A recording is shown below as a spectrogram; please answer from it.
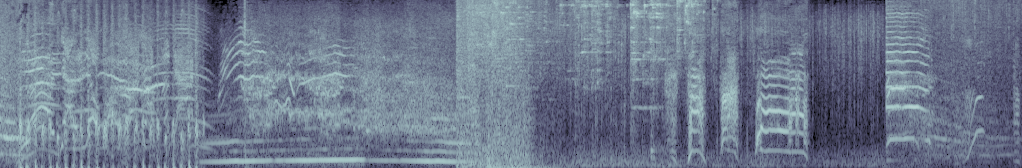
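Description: Cartoon race cars at the Springfield Grand Prix with tires skidding, crashes and shattering, mixed with comic cat yowls and other effects in quick bursts separated by short silences.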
